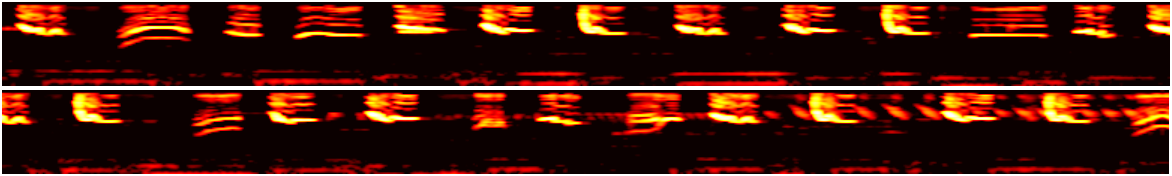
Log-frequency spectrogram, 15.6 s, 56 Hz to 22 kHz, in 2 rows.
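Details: American robin raised from a nestling and caged in Mexico City, singing in March 2020, its second year of song. Long run of rising and falling clear whistles with sharp high squeaks, repeated about every second, faint hum beneath.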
